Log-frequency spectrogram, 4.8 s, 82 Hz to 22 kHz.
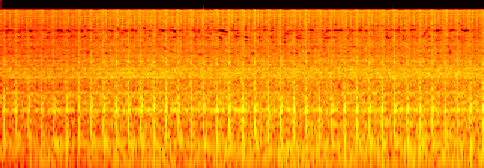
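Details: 2017 Renault Sandero 3-cylinder at idle: a sharp tick about four times a second. A loose bolt in the air filter box is rattling, and the noise stops when the box is held.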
